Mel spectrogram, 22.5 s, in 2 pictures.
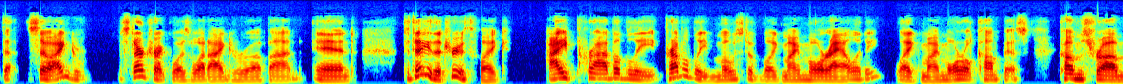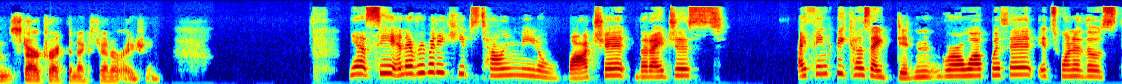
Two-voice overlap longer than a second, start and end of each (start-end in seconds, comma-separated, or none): none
